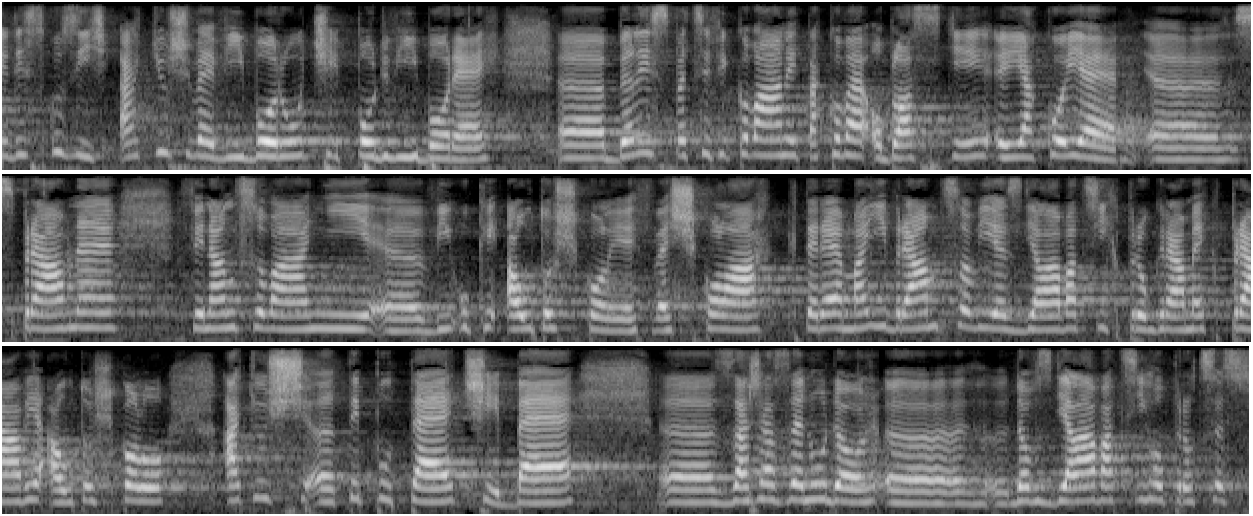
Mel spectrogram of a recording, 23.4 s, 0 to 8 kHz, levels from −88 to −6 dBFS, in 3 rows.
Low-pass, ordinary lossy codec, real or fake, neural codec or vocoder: 7.2 kHz; MP3, 48 kbps; real; none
